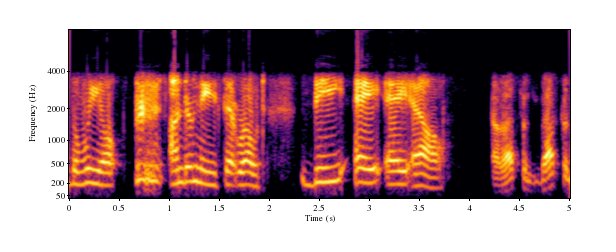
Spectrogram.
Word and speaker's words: Baal: the bottom of the wheel, underneath, it wrote B-A-A-L. Now that's a name that immediately when I saw that, I knew that it was something big, because that's a name, Baal, it's pronounced Baal, is a name that it conveys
